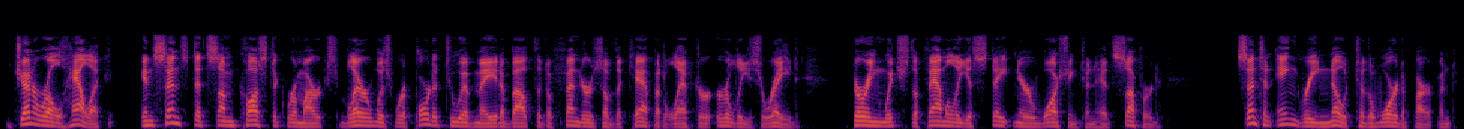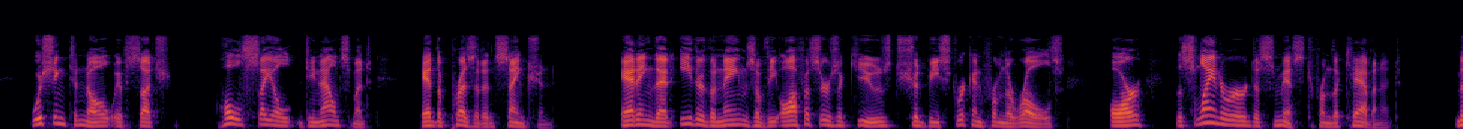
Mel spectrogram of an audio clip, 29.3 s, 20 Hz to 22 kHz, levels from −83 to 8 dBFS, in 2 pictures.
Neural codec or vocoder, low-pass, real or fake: none; 7.2 kHz; real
